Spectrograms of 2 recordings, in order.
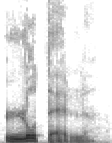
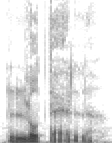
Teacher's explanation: in French we don't pronounce H, okay, so basically the first sound of the word is the vowel O , okay, so for the same reason, needs to disappear, l'hôtel,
